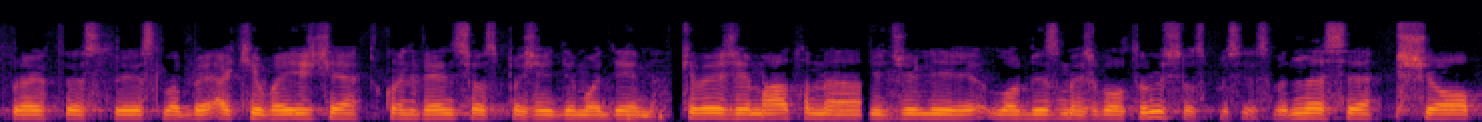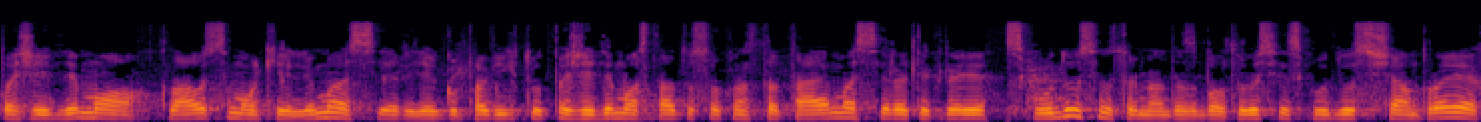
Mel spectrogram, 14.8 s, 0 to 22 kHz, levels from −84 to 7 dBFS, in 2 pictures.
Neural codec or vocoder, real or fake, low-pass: vocoder, 22.05 kHz, 80 mel bands, WaveNeXt; fake; 9.9 kHz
